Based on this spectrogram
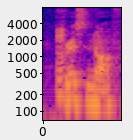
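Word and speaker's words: Chris Noth: Let me pronounce that right. No R. Chris North from Law and Order, Criminal Intent, and Sex in the City is turning 67.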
